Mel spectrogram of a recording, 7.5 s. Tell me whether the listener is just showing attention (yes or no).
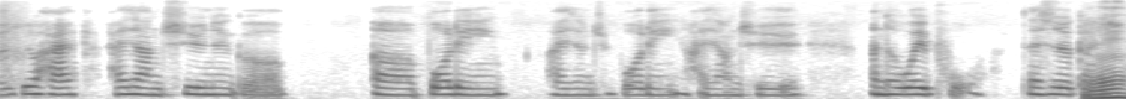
yes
